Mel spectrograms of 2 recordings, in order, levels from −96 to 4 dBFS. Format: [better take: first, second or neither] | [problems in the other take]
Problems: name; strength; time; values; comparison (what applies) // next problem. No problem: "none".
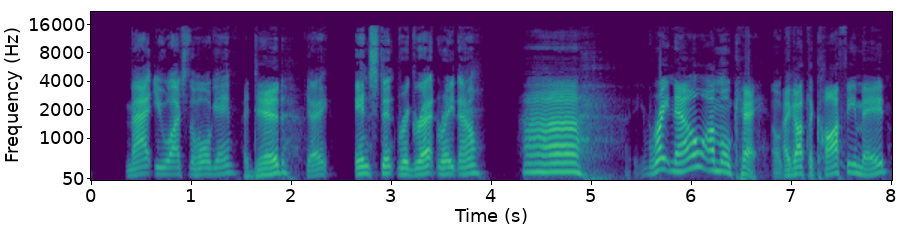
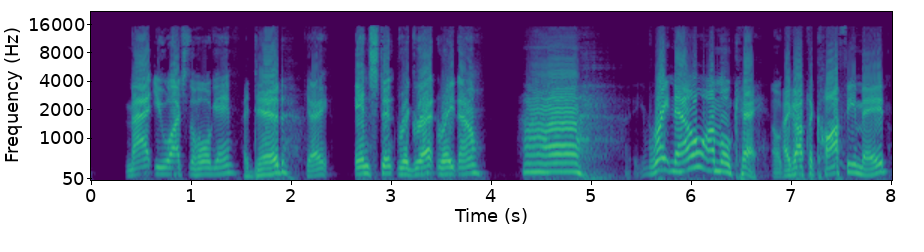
first | distortion; heavy; 7% of the sound clipped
